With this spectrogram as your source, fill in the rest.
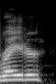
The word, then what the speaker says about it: Rader: Did I pronounce that the right way? That's right. Rader.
